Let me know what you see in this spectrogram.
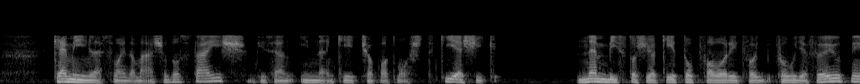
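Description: At 3.22 to 3.26 s, a packet loss with pitch repetition drops about 40 ms of speech, which fits two 20 ms packets. The receiver bridges the gap by repeating the last pitch period, so the sound briefly holds with a slightly buzzy, sustained quality before speech resumes, all within the 4 kHz band of the G.711 telephone coding.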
